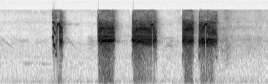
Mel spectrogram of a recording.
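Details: Black francolin calling: a harsh, grating phrase of five loud, scratchy notes within about two seconds, the first short, then three longer rasping notes and a doubled final one, against a quiet background.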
